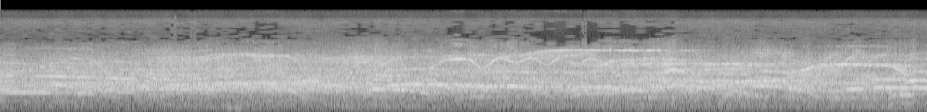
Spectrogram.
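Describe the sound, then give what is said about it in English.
An audience in Miami yells and cheers continuously at a show broadcast on the radio, a dense roar of many voices with scattered higher whoops rising and falling over the top, loud and steady throughout. “if you wish to identify your yell, do so now.”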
